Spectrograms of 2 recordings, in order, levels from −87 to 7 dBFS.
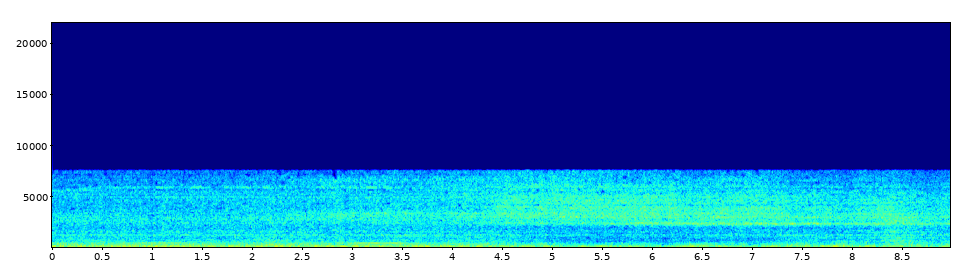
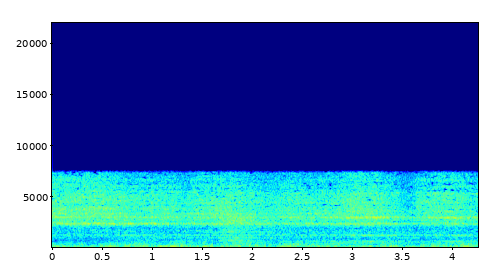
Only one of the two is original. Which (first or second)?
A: second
